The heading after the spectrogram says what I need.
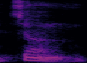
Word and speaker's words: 政: And then you have this one character here, which is called the to tap radical, and that's 正, fourth tone.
